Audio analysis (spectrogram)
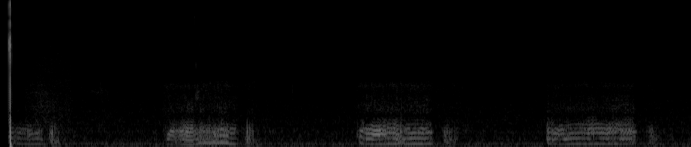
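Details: Dog named Berry sleeping with eyes half open, snoring fairly loudly indoors: harmonic, buzzy snores about a second long, repeated roughly every two and a half seconds with quiet pauses between.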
